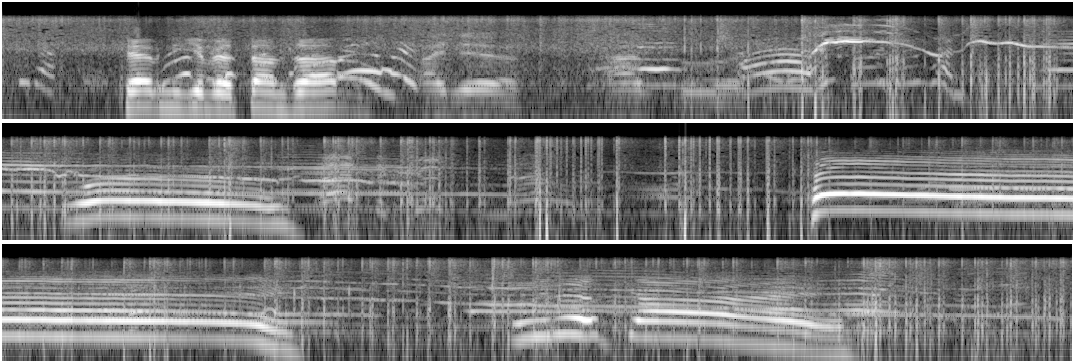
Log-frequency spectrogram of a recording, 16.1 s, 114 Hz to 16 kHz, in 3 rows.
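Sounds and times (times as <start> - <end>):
firework fountain crackling: 0.0 - 16.0.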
